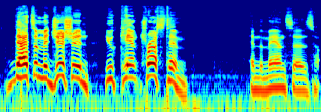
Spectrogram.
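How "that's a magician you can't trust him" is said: loud, high-pitched shout of accusation; yelling. Acted. Yaakov warning nearby people about the stranger, yelling. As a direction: yell a warning to everyone nearby. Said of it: "Yaakov yells".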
